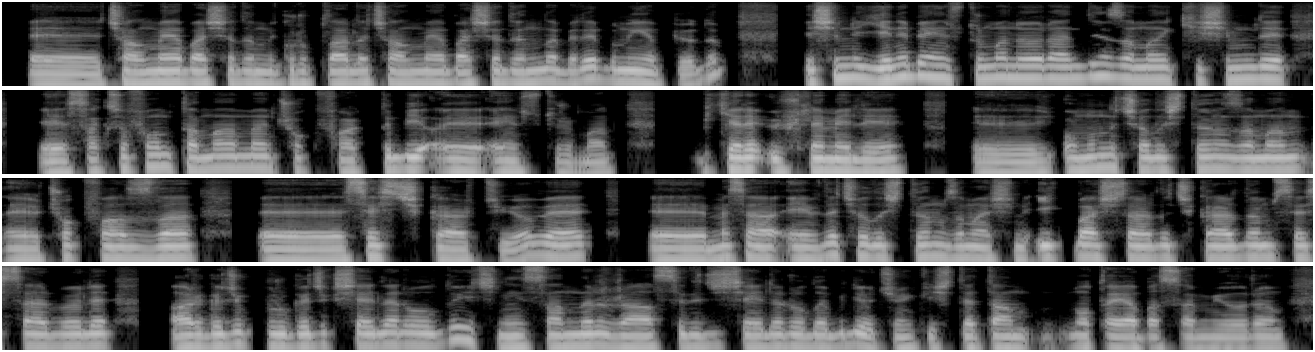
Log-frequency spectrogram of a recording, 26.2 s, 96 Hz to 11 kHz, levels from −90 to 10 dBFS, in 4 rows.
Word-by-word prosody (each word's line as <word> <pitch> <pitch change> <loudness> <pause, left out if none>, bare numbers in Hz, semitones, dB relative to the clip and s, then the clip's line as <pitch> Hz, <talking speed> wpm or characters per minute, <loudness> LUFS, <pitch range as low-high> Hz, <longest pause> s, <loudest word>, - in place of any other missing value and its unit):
eee, 95 -1 +1
çalmaya 110 +4 +3
başladığım 110 0 +1
b 105 - -3
gruplarla 110 +1 0
çalmaya 110 0 0
başladığımda 110 +3 +1
bile 135 +4 0
bunu 120 -1 +3
yapıyordum. 100 -3 -2 0.4
E, - - +1
şimdi 150 +5 +3
yeni 140 +4 +3
bir 175 - +2
enstrüman 150 0 0
öğrendiğin 150 +2 +2
zaman 140 -3 +1
ki 125 - -9
şimdi, 140 +2 +1 0.3
eee, 100 0 +2
saksafon 125 +8 -2
tamamen 130 +1 +1
çok 120 -2 -9
farklı 110 +3 -3
bir, 125 +1 +4
eee, 115 -1 +1 0.2
enstrüman. 95 -2 -5 0.4
Bir 105 - -14
kere 120 +5 +5
üflemeli, 110 -1 +1 0.3
eee, 95 0 -1
onunla 125 +3 +1
çalıştığın 125 0 0
zaman, 120 0 +2
eee, 105 0 0
çok 125 +2 -5
fazla, 115 0 +2 0.3
eee, 100 0 +3
ses 120 +4 +3
çıkartıyor 100 +4 0
ve, 130 0 +3 0.3
eee, 105 0 +3
mesela, 115 +1 +1
evde 115 +4 0
çalıştığım 130 -1 -1
zaman 115 -1 0
şimdi 110 +2 -3
ilk 120 0 -1
başlarda 120 -2 +2
çıkardığım 120 +1 0
sesler 120 -1 0
böyle 120 +1 +1 0.3
argacık 115 +4 0
burgacık 120 +1 -1
şeyler 125 +1 +1
olduğu 125 +5 -1
için 150 -10 -2
insanları 115 +2 +1
rahatsız 110 +1 0
edici 115 +1 -3
şeyler 115 0 -1
olabiliyor. 115 0 -1
Çünkü, 100 0 -6
işte, 105 0 -3
tam 105 -1 -1 0.2
notaya 105 -2 0
basamıyorum, 100 +1 -2
115 Hz, 155 wpm, -23 LUFS, 105-125 Hz, 0.4 s, kere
